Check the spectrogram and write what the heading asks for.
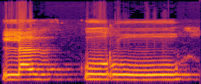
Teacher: یا بنی اسرائیل اذکروا، اب دیکھیں ذال نرمی سے ادا کرنے والا حرف آ گیا، لذکروا، واو مد آ گیا، ایک الف کے برابر اس کو لمبا کریں گے اور را کو پر کر کے پڑھیں گے، کیونکہ را کے اوپر پیش آ رہی ہے اس لیے اس کو پر کر کے پڑھا جائے گا۔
